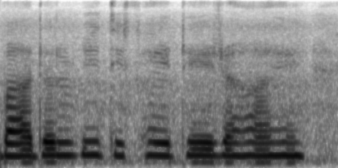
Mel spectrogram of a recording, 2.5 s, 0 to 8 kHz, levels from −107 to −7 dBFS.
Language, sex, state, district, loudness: Hindi, female, Arunachal Pradesh, Longding, -16 LUFS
